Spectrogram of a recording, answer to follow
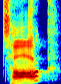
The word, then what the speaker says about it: talk: nous apprend à l'école les mots en LK où le L est muet comme dans talk walk et la liste est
